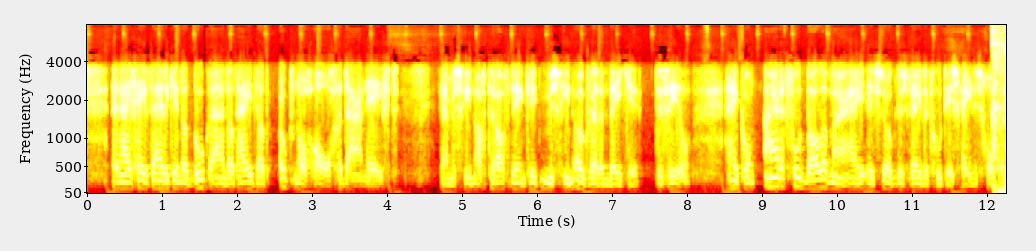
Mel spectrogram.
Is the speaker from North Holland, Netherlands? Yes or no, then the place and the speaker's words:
no; Wageningen, Gelderland, Netherlands; ik ben opgegroeid in Wageningen in de jaren 60.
